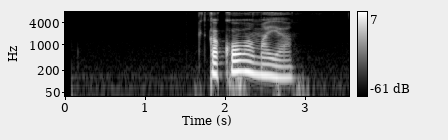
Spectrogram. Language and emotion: Russian, neutral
